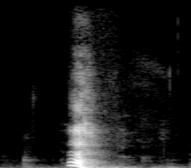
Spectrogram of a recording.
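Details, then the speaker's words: A dog coughing in the background of an online talk: a single forceful, slightly voiced cough with a falling tone, in a quiet room. "can you hear farley coughing away in the background what is up farley are you okay"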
